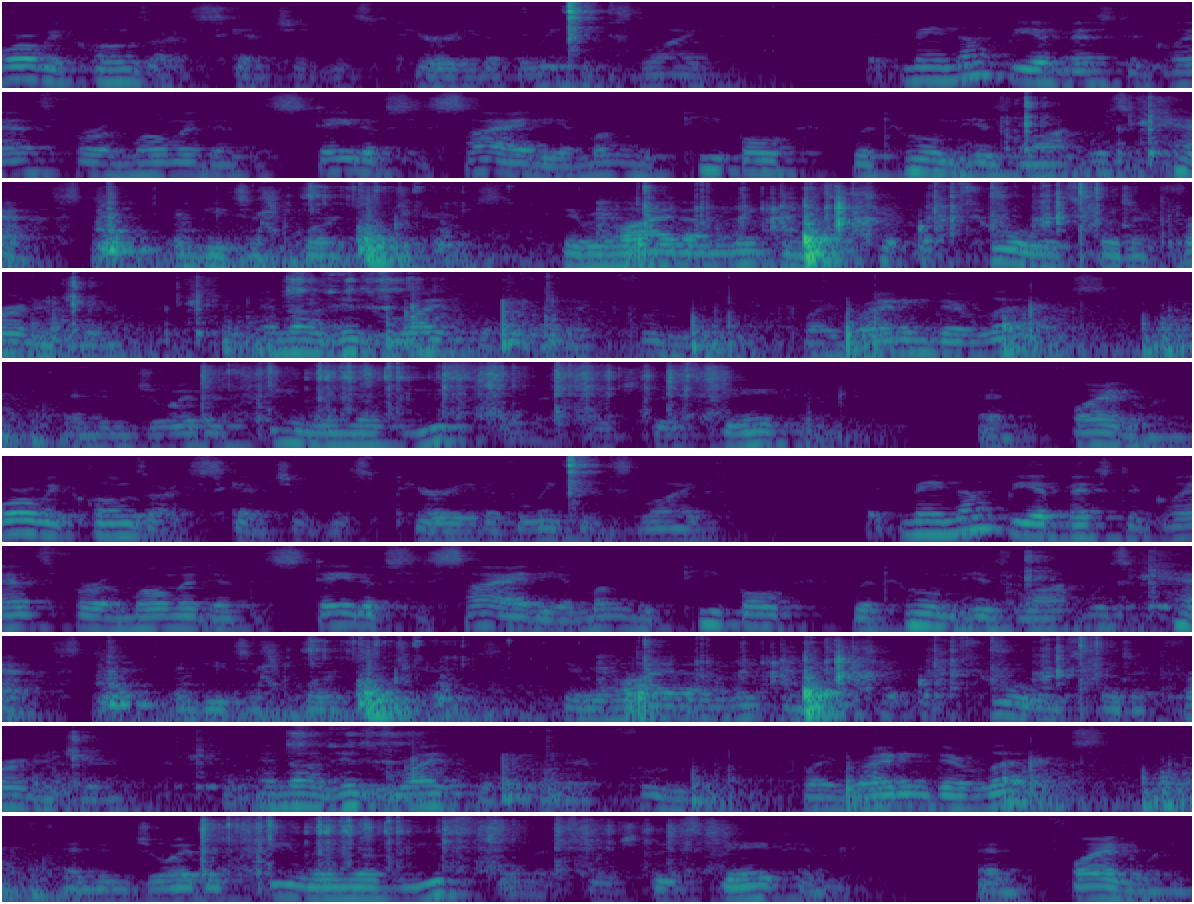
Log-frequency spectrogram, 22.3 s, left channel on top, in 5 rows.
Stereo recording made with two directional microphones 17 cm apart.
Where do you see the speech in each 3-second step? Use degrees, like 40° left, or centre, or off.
40° right, 20° right, 10° right, 20° left, 20° left, 20° right, 40° right, 40° right.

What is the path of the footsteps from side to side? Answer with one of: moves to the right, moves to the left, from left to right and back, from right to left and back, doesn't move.
from left to right and back.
